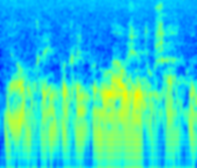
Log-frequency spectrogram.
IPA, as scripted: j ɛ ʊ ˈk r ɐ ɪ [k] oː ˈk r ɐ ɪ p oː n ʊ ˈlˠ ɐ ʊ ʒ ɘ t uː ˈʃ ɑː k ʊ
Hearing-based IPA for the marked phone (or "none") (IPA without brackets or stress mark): p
